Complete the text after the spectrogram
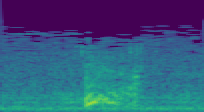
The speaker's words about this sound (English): So continuing our reading, first I'm going to have a sip of water here.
